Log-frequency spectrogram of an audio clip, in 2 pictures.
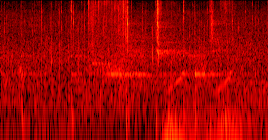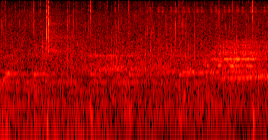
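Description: Soft electronic menu clicks and chimes sound as selections change.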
